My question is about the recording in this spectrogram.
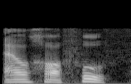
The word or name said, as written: Al Hufuf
